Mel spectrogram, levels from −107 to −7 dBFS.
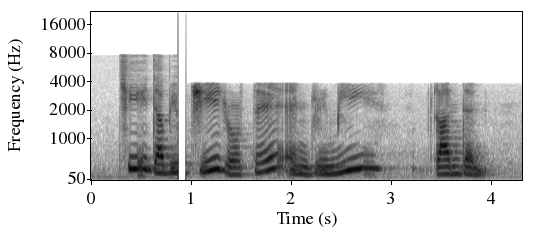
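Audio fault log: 0.86–4.32 s, input switched to a poorer device. After an 80 ms gap, the speech turns dull and boxy. Nothing remains above 3.8 kHz. Faint new background noise sits about 50 dB down. Loudness barely changes. A narrower-band microphone likely took over.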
